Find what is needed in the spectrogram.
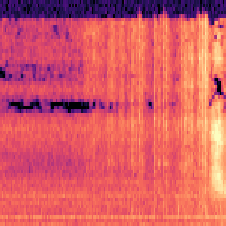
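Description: Quiet room tone: a faint steady hum with low background noise and no distinct cutting snips.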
